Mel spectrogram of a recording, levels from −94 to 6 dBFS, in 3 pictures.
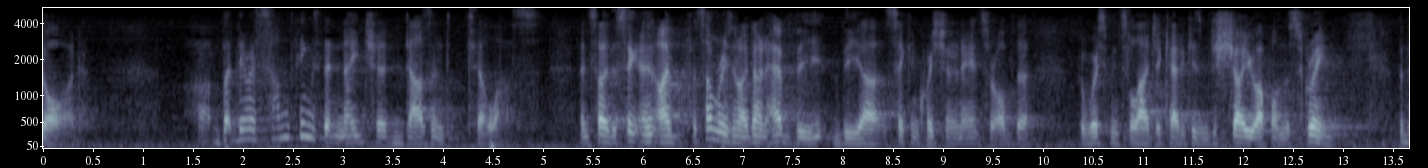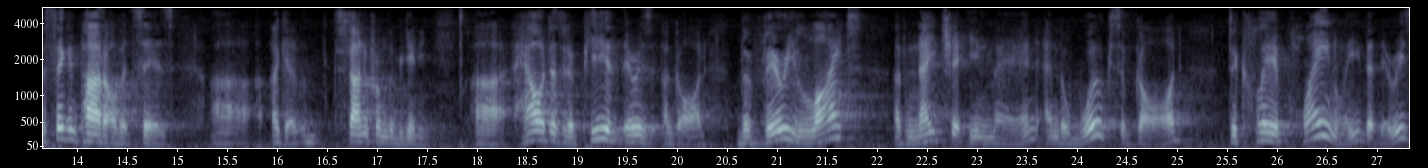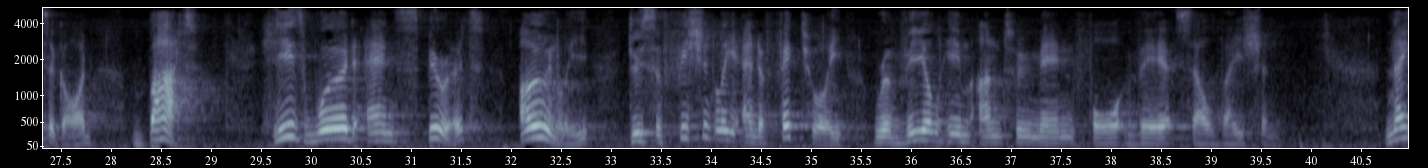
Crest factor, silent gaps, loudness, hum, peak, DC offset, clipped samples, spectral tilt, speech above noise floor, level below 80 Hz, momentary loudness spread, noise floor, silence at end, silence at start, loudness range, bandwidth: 26 dB; none; -35 LUFS; none; -10 dBFS; under 0.1%; under 0.1%; -4 dB/octave; 30 dB; -66 dBFS; 16 LU; -65 dBFS; 0 s; 0 s; 8 LU; 5.4 kHz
